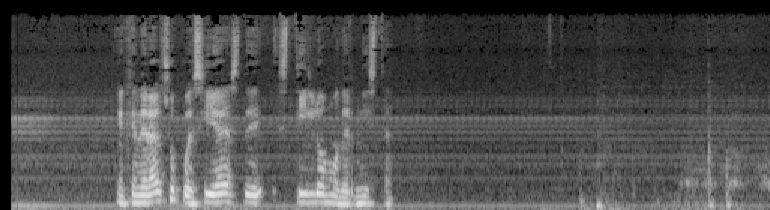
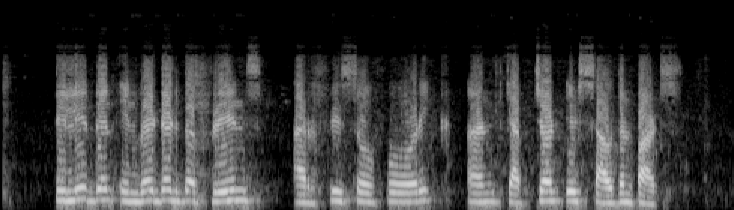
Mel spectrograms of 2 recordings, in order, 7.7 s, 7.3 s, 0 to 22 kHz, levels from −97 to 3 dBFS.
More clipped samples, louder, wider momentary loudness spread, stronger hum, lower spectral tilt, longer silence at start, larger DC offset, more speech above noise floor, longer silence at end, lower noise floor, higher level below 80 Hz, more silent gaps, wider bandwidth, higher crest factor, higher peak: neither; first, -15 LUFS vs -21 LUFS; first, 23 LU vs 10 LU; neither; about the same, -5 dB/octave vs -6 dB/octave; second, 0.1 s vs 0.55 s; neither; second, 30 dB vs 44 dB; second, 0.35 s vs 0.6 s; second, -44 dBFS vs -64 dBFS; first, -44 dBFS vs -50 dBFS; neither; first, 16.5 kHz vs 7.8 kHz; about the same, 18 dB vs 14 dB; first, -2 dBFS vs -8 dBFS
